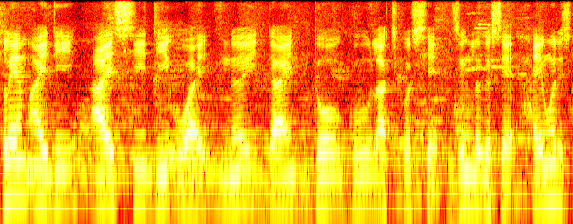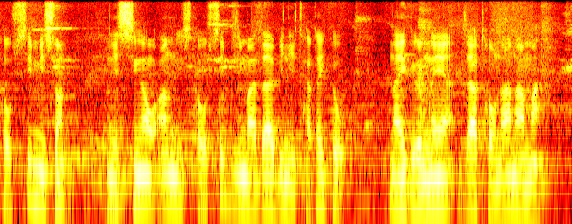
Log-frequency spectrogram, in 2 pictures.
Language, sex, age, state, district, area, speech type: Bodo, male, 30-45, Assam, Kokrajhar, rural, read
